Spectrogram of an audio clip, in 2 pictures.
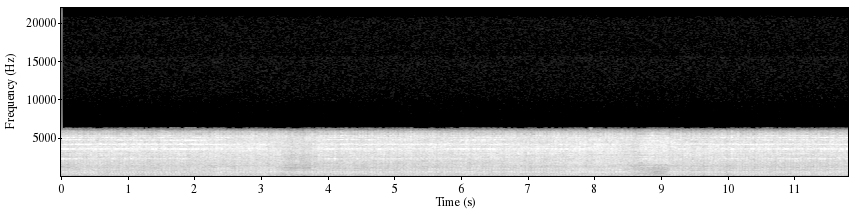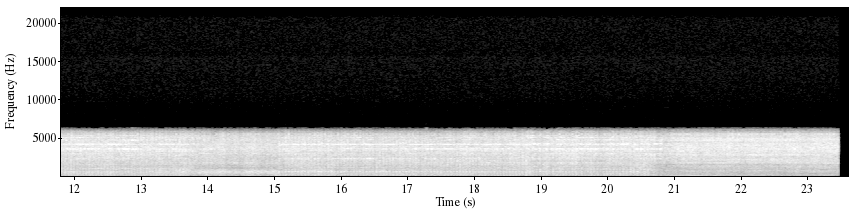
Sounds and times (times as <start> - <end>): Jackhammer: 0.0 - 23.5.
